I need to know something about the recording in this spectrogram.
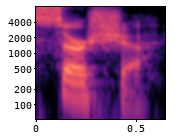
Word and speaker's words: Saoirse: Okay, yeah, it's Saoirse.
